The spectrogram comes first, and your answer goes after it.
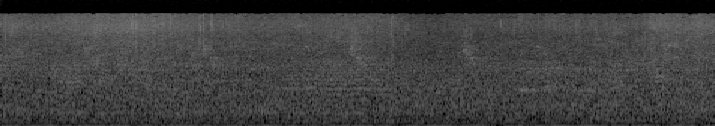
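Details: Honey bees humming in a top-bar hive, an unvarying, dense buzz that stays flat and steady throughout six seconds with no pauses.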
